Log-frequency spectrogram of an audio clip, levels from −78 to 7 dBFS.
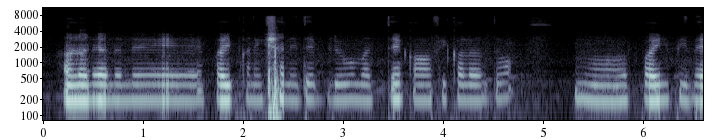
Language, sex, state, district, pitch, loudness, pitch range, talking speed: Kannada, female, Karnataka, Bijapur, 195 Hz, -20 LUFS, 195-200 Hz, 110 wpm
